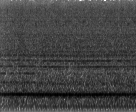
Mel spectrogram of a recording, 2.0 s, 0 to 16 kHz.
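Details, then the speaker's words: 2005 Chrysler Pacifica 3.5 L V6 idling in park: steady high-pitched whine appears when the alternator is reconnected; a faulty alternator diode induces AC ripple into the output shaft speed sensor signal, causing an erratic speedometer. "but when I hook it up you'll hear the alternator start whining out and you don't see anything cuz I'm not hooked"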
